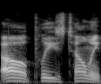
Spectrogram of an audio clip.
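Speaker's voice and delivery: high, whiny, needy, passive-aggressive begging. Retelling how one person wants others to beg him: imitating someone begging. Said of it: "wants you to beg him to".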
